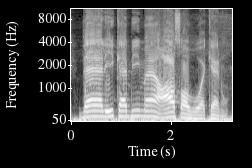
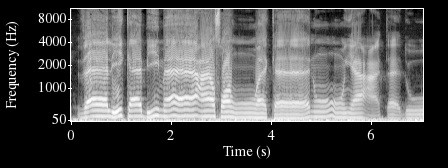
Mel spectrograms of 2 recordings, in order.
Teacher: Don't make العين a heavy because the next one is heavy. No, العين is light. Whatever the next one is, heavy or light.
